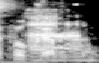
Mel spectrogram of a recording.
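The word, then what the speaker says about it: sepulchre: So I had to go and research one, which was sepulture, which was... – Oh, sepulcher, yeah. – Is that how you say it? – Sepulcher, yeah. Well, that's how I say it.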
